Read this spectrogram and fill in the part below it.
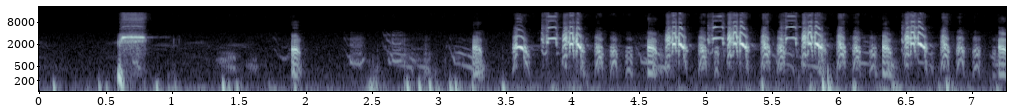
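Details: Female partridge (teetar) calling: a few isolated squawks at first, then a dense run of harsh, raspy notes repeated rapidly, growing louder toward the end.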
